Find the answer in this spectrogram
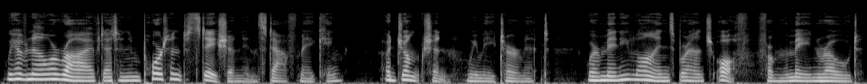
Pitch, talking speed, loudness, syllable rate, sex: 175 Hz, 180 wpm, -18 LUFS, 4.6 syllables/s, female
